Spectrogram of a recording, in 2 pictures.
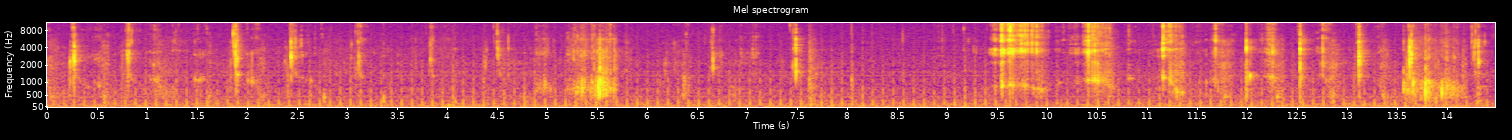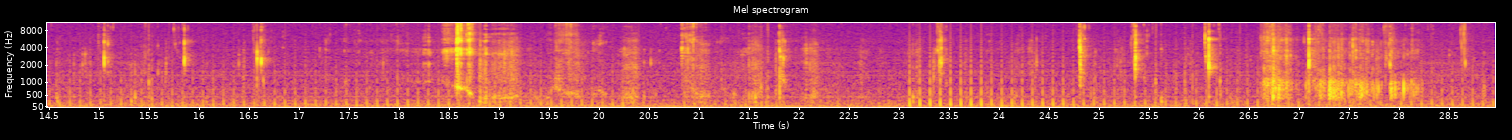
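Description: Crunchy O!Gamja potato snacks being bitten and chewed close to the microphone: a long run of sharp crunches, with louder bursts about ten seconds in and again near nineteen seconds.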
